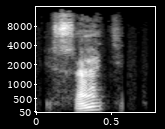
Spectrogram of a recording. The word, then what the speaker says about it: писать: В режиме «писать» — ударение на «а».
